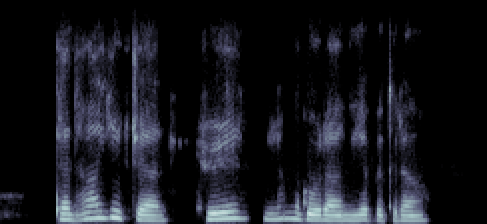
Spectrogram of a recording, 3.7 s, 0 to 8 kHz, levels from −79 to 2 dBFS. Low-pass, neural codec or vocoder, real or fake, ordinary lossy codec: 7.2 kHz; vocoder, 22.05 kHz, 80 mel bands, HiFi-GAN; fake; Opus, 16 kbps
